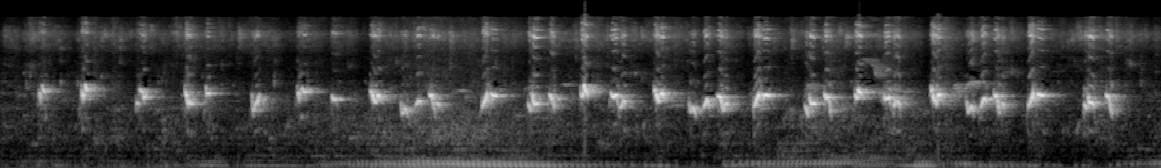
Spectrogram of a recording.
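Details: Yellow-vented bulbul (trucukan) calling out to a rival or companion, meant as therapy for birds that have stopped singing. Steady stream of loud, liquid chirps, rising and falling, with a low rumble partway through.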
